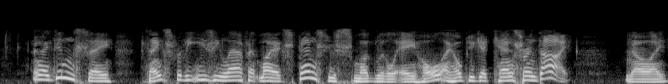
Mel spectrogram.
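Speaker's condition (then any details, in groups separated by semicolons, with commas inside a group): Cleft palate with lisp, mild; congenital cleft palate and cleft lip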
